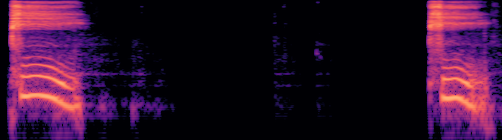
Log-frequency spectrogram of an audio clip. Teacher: Chữ cái này mình sẽ phát âm rất là giống với letter B. Nhưng chữ cái này cần bật hơi ra một chút, mạnh hơn một chút nha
